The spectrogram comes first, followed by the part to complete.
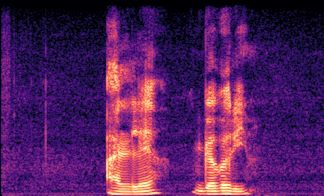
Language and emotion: Russian, neutral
